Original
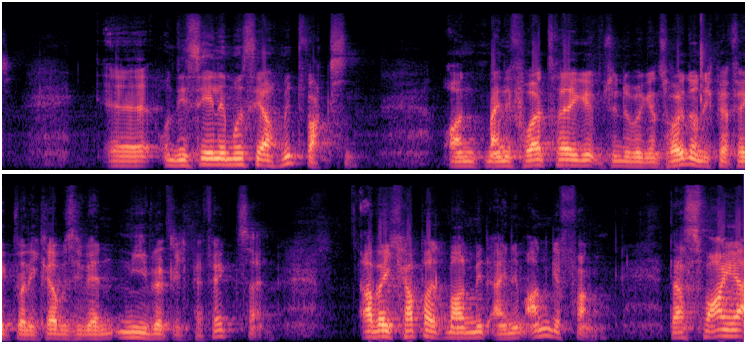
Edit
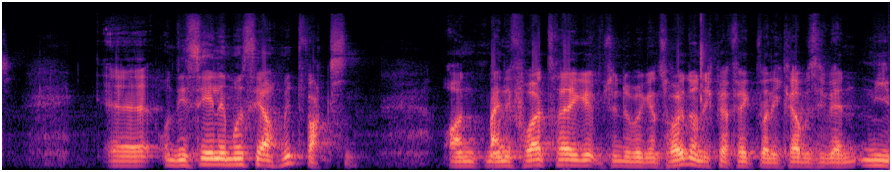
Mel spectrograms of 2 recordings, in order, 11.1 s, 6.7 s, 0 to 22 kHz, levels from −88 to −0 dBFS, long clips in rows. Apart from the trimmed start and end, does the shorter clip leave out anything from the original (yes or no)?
no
